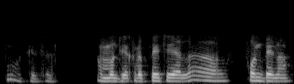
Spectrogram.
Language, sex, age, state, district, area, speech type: Telugu, male, 18-30, Andhra Pradesh, Sri Balaji, rural, conversation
